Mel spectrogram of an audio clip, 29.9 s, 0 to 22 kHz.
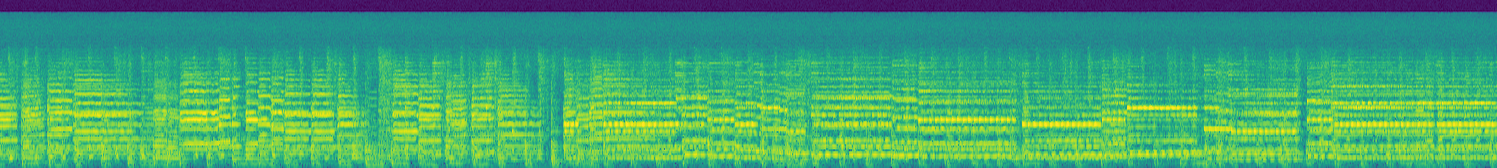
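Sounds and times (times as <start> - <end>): drums: 0.0 - 29.9
piano accordion chords: 0.0 - 29.9
polka band playing: 0.0 - 29.9
trumpets: 0.0 - 29.9.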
